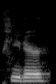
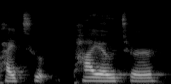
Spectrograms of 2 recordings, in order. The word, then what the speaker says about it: Peter: So that is Peter. It's not Piotr or anything like that.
